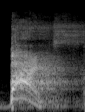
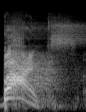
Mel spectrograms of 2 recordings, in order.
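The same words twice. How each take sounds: First: "Bikes!" blurted very high and sharp; yelled verbal tic. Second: Sudden very high yelp; yelled verbal tic. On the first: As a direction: yelp "Bikes!" suddenly. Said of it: "I just yell it". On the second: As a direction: blurt "Bikes!" as a sharp high yelp. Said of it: "I get, like, verbal tics". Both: Shown as a demonstration.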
